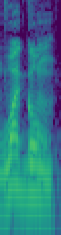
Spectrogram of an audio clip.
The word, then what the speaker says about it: Wagon: dit je suis marion waggon marion wagon comme le prononce les gens du nord et comme on le prononce dans la famille wagon je suis marion waggon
